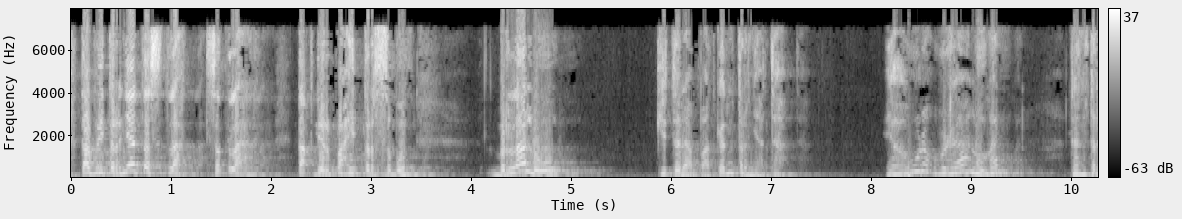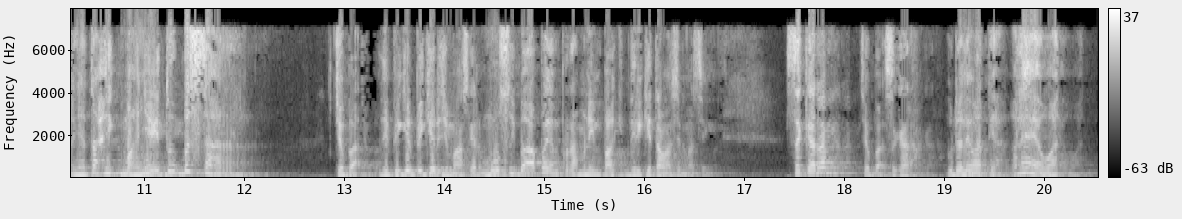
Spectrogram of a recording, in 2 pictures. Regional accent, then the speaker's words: Jakarta, Indonesia; Ya mohon maaf nih ya, kita orang Betawi juga gitu.

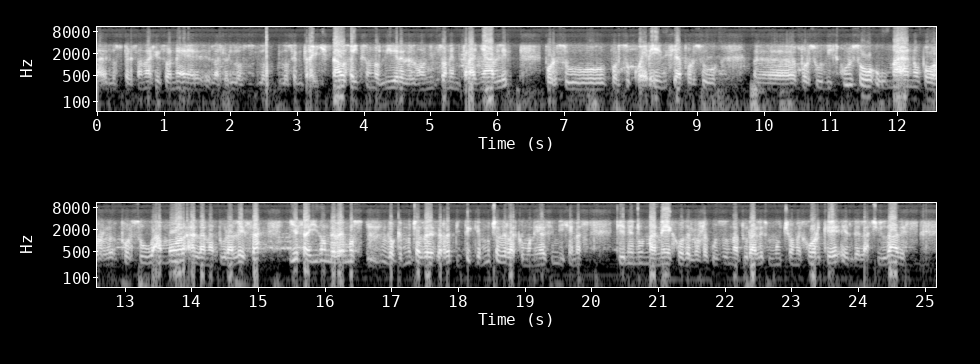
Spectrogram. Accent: Cuernavaca, Morelos, Mexico; soy de Cuernavaca, soy nacido en Cuernavaca, muy relacionado con comunidades indígenas. Desde niño he escuchado la lengua náhuatl, la hablo

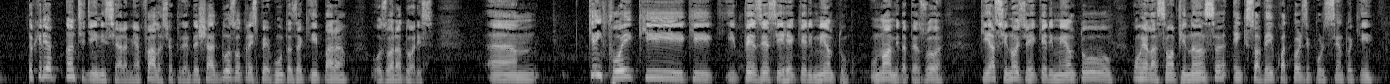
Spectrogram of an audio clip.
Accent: Brazil; born there; Eu digo nós porque eu sou brasileiro, nasci aqui, minha gente.

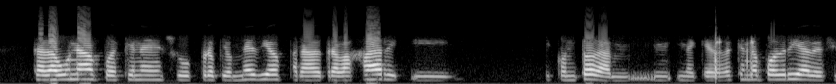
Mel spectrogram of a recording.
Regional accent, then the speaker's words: Barcelona, Catalonia, Spain; born there; now in Churriana de la Vega, Spain; Sí, nací en Barcelona, pero me siento granadina completamente.

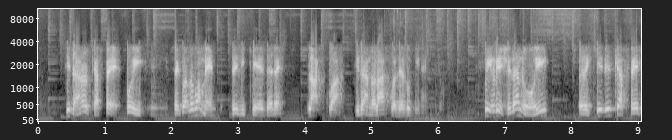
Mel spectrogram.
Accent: Apulia, Italy; almeno dalle mie parti qui nella provincia di Bari.

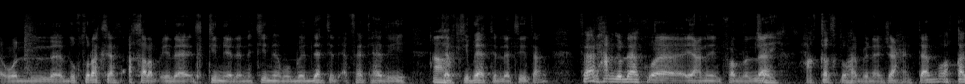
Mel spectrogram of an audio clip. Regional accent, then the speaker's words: Egypt; كان عندنا في مصر هذا التعبير

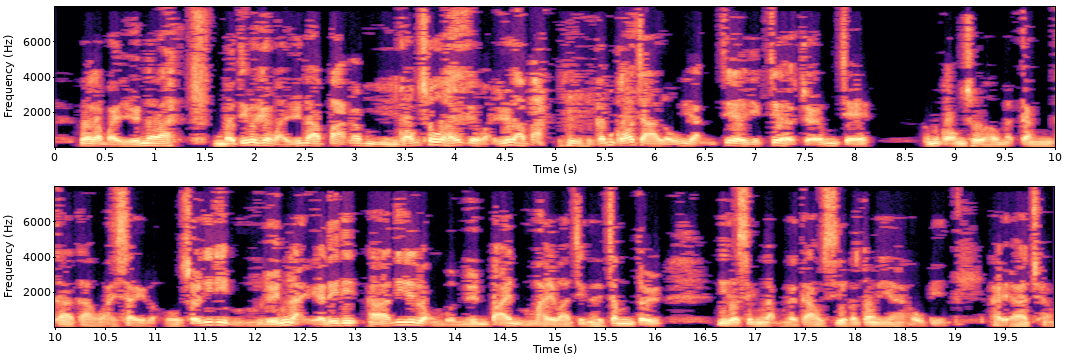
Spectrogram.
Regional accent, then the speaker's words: Hong Kong; 我唔担心啊！我系香港人。

